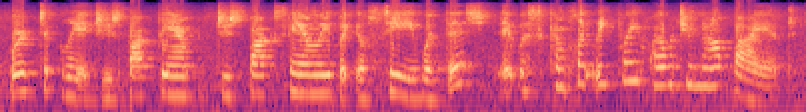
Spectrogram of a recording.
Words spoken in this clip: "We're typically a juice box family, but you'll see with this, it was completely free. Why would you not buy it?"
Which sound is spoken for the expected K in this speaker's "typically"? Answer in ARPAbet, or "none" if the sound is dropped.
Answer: none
